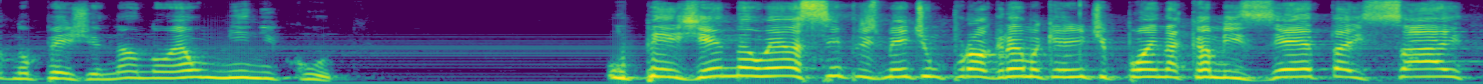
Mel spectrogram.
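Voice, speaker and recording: A middle-aged male pastor preaching to church leaders, asking the audience questions and answering them himself, sometimes having them raise hands or turn to a neighbor. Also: very high-pitched. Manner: drops to a soft voice at moments. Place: church convention hall with a live audience.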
